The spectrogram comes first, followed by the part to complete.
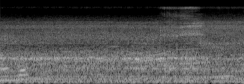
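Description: Steady rushing background noise with a faint thin high tone held throughout, and a faint voice at the start.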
